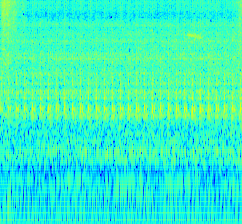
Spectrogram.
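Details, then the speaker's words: Citroën van engine idling with a steady regular knock that speeds up with engine rotation, disappears when lightly revved and smooth through the rev range, then returns; dealer could not find the cause. "so you can hear that noise now I'm going to lightly rev it hear that knocking noise is gone and it goes all the way through the Rev range is very very smooth after that"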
